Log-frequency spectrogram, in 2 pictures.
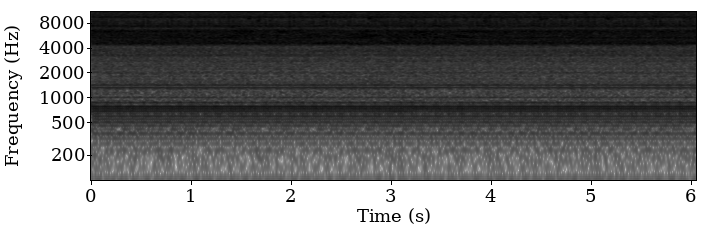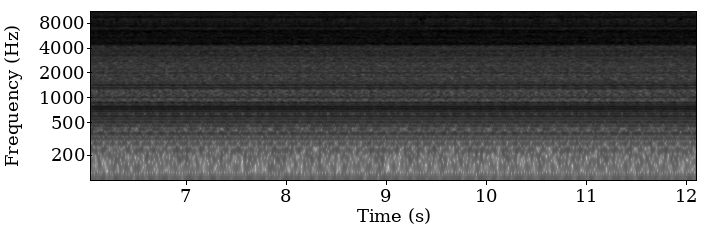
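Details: Aerosol nebulizer compressor running, recorded as white noise: steady, loud mechanical hum with fast regular pulsing.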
